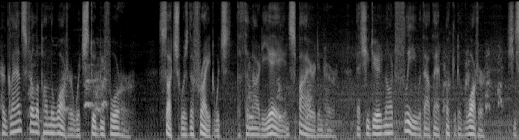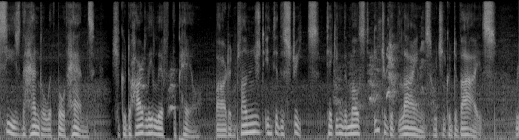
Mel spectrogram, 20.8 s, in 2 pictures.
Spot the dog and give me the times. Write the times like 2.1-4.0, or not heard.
0.6-2.2, 5.0-6.3, 8.8-10.1, 12.7-14.0, 17.1-19.1.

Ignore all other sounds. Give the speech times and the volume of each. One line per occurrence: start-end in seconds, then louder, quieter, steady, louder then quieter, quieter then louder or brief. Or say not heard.
0.0-20.7 steady.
